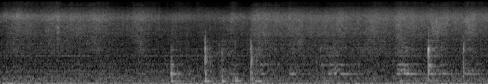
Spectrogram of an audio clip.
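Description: Tomato paste fries in a pan alongside seared steak bits, with a soft continuous sizzle and several sharp scrapes and taps from stirring, close and quiet without talk.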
